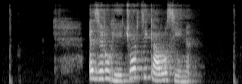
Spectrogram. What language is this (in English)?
Kabyle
